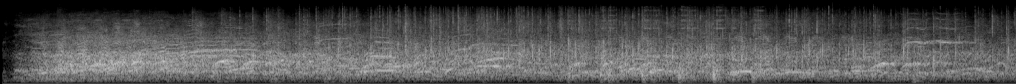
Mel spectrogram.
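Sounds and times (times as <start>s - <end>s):
laughter: 0.1s - 3.7s
applause: 1.7s - 10.1s.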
